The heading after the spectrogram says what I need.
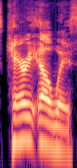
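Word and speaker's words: Cary Elwes: to go and confirm it's Carrie elways is how you say that Carrie always okay yeah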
